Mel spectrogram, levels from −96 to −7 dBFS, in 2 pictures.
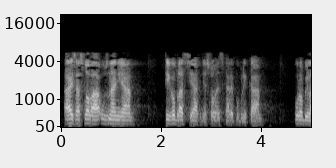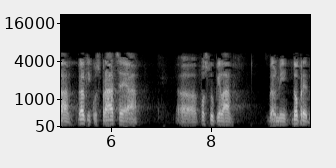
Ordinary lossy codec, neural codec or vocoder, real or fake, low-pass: MP3, 24 kbps; vocoder, 44.1 kHz, 80 mel bands, Vocos; fake; 5.4 kHz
